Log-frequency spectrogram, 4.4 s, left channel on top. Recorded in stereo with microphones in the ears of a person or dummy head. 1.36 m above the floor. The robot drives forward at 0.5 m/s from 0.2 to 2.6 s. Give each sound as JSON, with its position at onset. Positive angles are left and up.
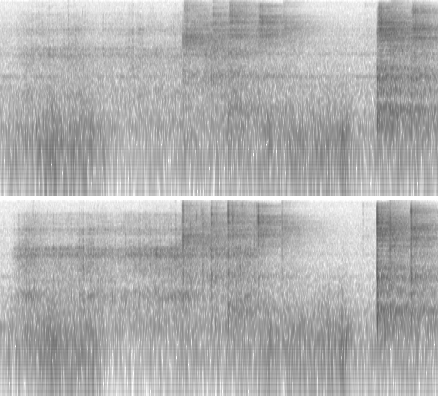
{"t": 1.8, "sound": "a crack", "side_deg": -75, "distance_m": 1.9}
